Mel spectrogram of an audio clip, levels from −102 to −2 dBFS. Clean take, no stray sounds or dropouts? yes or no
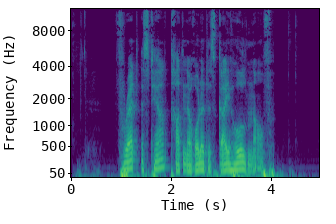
yes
